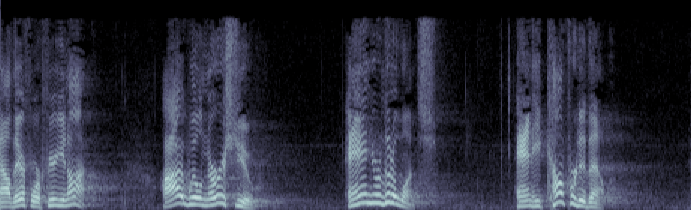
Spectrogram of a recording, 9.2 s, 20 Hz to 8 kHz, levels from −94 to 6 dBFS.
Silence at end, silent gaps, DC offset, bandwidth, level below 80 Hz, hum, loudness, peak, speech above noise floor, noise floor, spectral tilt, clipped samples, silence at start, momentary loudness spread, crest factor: 1.05 s; none; under 0.1%; 7.6 kHz; -66 dBFS; none; -20 LUFS; -4 dBFS; 42 dB; -61 dBFS; -5.5 dB/octave; under 0.1%; 0 s; 14 LU; 18 dB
